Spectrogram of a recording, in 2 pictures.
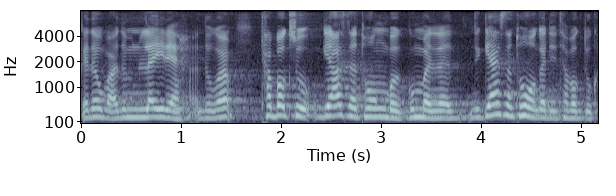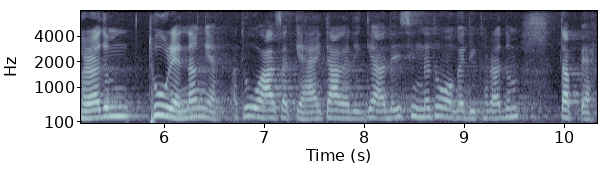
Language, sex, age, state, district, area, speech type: Manipuri, female, 18-30, Manipur, Kakching, rural, spontaneous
